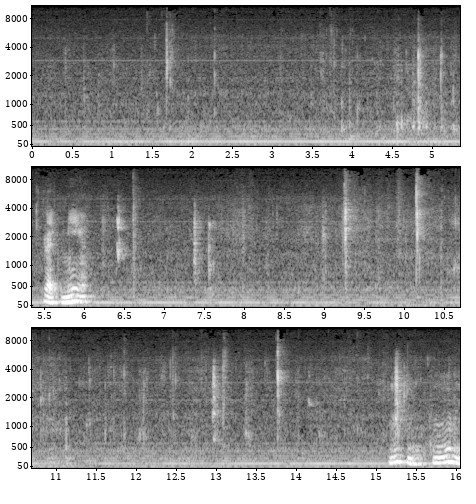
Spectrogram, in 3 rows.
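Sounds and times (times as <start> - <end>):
steady low hum: 0.0 - 16.0
wet mouth clicks and smacks: 1.4 - 2.4.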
